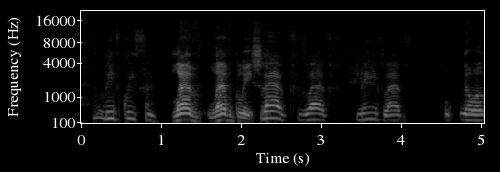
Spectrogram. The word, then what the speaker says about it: Lev: there's no and the I but know I there's no extra E. If there was an extra E, it would be Leave, but because there isn't, it's just Lev Gleason.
